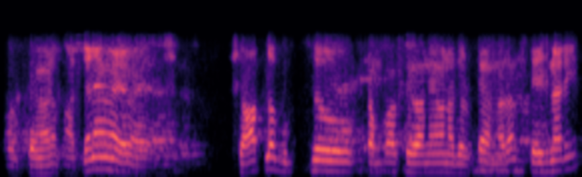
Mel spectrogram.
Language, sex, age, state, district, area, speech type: Telugu, male, 18-30, Telangana, Sangareddy, urban, conversation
